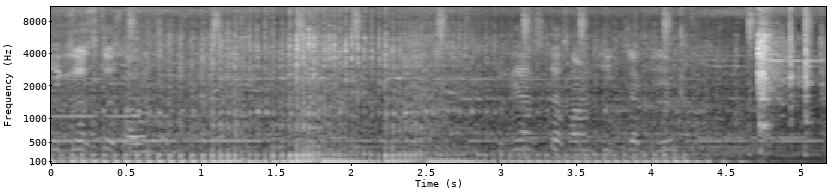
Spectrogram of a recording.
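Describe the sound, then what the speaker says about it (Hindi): A TVS Apache RTR 160 2V BS6 motorcycle exhaust putters in a steady rhythmic idle, swelling briefly with a rev before settling, with a voice talking over it. "एग्जॉस्ट का साउंड सुन लिया"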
